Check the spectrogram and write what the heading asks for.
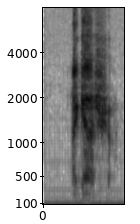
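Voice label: "a cascia", Prononciation du corse; a g'aʃa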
